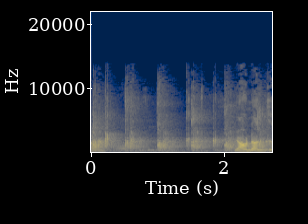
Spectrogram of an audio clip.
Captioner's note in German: Beifall DIE LINKE - Zurufe CDU und BÜNDNIS 90/DIE GRÜNEN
